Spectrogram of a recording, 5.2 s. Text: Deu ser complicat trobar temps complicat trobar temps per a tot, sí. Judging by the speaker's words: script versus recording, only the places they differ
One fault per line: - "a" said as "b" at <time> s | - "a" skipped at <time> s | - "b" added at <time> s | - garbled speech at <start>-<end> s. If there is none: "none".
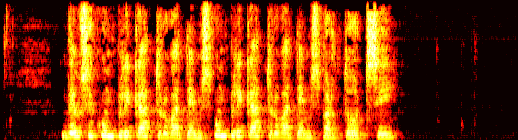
none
